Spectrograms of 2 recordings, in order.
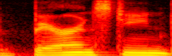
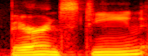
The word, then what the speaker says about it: Berenstain: do you remember the Berenstein bears I think that it's Berenstein it's kind of spelled like Berenstain Bear the better and stay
